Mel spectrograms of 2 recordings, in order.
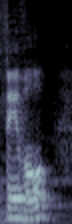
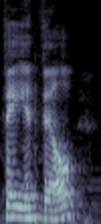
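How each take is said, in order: First: It is said fast with a syllable dropped. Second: It is said slowly with every syllable. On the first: It marks someone who has lived there a while. "people say it very fast here" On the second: It is the standard form. "extra syllable"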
